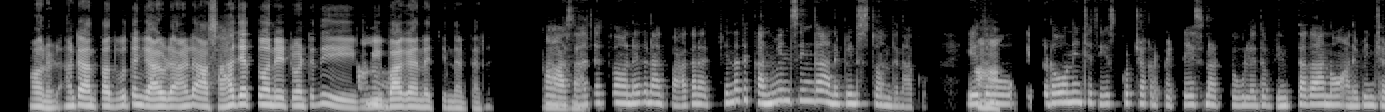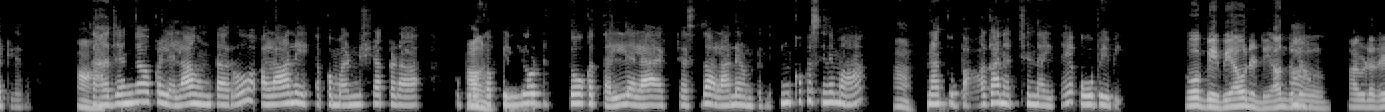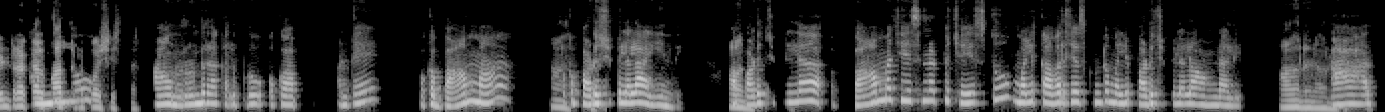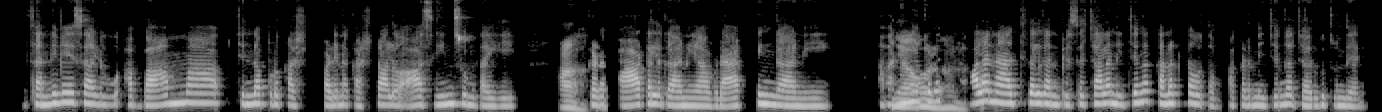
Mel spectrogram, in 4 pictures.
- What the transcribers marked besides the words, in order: in English: "కన్విన్సింగ్‌గా"; other background noise; in English: "యాక్ట్"; in English: "కవర్"; in English: "యాక్టింగ్"; in English: "నేచురల్‌గా"
- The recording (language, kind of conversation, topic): Telugu, podcast, మీకు ఇష్టమైన నటుడు లేదా నటి గురించి మీరు మాట్లాడగలరా?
